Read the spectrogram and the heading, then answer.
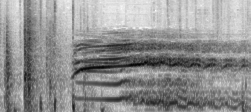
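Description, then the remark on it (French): A few quick knocking hoof-like thuds, then a horse lets out one long, loud neigh, wavering and gradually dropping in pitch as it fades. “Mais je ne savais pas que les chevaux pouvaient se faire mal comme ça, tout seuls, dans leur pré.”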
